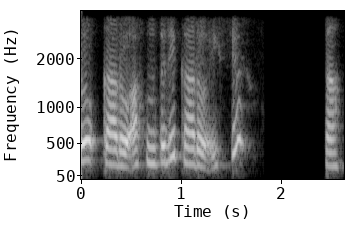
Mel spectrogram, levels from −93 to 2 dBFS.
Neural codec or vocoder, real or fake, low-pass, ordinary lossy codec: codec, 16 kHz in and 24 kHz out, 1 kbps, XY-Tokenizer; fake; 3.6 kHz; none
